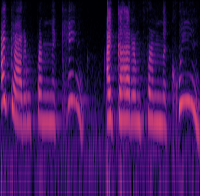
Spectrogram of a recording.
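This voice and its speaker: A woman puts on a squeaky character voice, extremely high in pitch with very wide swings, at a moderate pace. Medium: read story. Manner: loud, echoing.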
